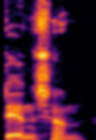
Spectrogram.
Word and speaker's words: tension: আবার টেনশন শব্দটিতে দেখো মাঝখানে এস লেটারের উচ্চারণ আমরা তালব্যস্বর মত পাচ্ছি টেনশন।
